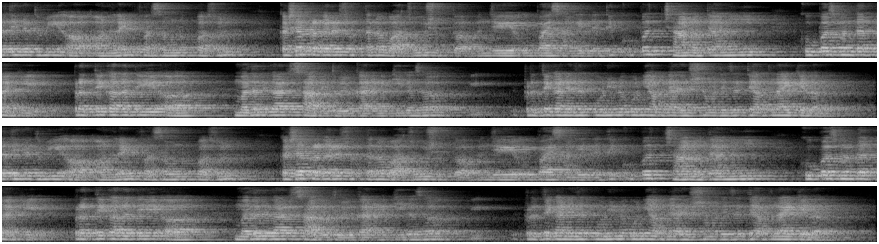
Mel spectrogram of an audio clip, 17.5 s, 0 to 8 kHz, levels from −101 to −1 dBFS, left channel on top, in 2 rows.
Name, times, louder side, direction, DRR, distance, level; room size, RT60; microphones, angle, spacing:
voice 1, 0.0-2.3 2.8-6.1 6.4-7.5 8.0-10.6 11.1-13.1 13.4-13.5 14.0-16.9, equal, 80° left, -4 dB, 3.0 m, -30 dB
13.5 x 8.6 x 2.3 m, 1.4 s
head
